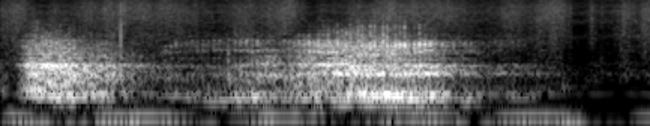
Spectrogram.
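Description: Lion roaring twice as a radio-play sound effect: a short roar that fades within the first second, then a longer one that builds and dies away shortly before the end.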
